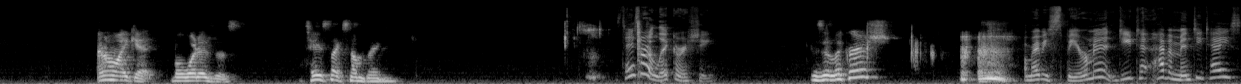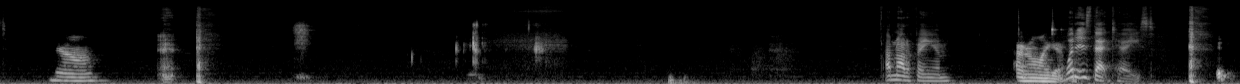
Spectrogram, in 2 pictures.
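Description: A woman talks with animation over an online call.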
